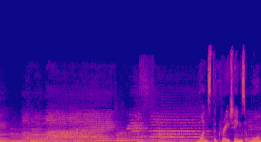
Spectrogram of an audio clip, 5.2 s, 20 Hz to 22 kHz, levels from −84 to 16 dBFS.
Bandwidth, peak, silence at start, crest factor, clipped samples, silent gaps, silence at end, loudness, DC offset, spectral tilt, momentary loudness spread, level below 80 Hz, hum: 15 kHz; -10 dBFS; 0 s; 16 dB; under 0.1%; none; 0 s; -26 LUFS; under 0.1%; -4.5 dB/octave; 7 LU; -62 dBFS; none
